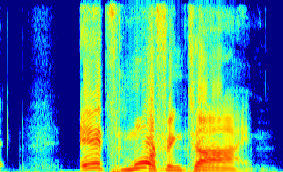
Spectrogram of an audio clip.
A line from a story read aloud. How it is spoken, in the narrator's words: Jason shouts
